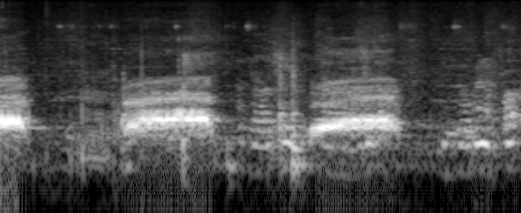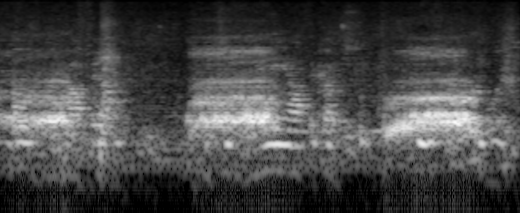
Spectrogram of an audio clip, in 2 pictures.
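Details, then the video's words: Slugo, an adopted female house cat, purrs loudly in uneven rumbling surges of one to two seconds, with quieter gaps and some soft background noise. "Worlds loudest cat"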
